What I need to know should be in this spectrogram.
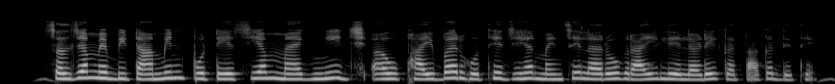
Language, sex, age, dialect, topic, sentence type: Chhattisgarhi, female, 18-24, Northern/Bhandar, agriculture, statement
